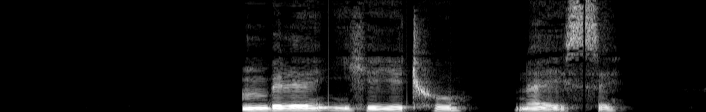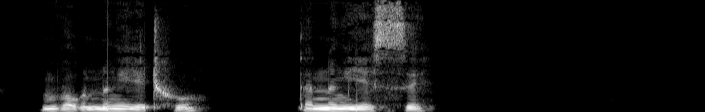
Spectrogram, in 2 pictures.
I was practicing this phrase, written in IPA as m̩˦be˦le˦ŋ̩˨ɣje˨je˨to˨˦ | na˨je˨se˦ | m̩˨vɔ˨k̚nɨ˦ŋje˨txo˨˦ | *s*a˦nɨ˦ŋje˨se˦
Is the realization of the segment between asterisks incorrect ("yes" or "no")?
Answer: yes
